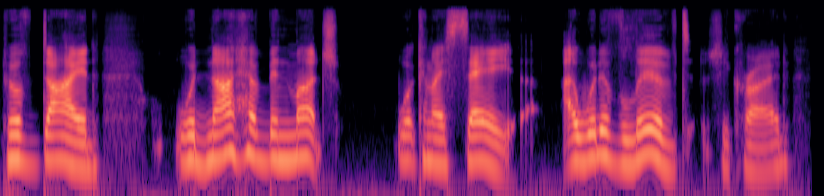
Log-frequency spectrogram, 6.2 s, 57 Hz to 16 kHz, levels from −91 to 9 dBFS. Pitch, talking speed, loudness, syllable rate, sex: 155 Hz, 155 wpm, -18 LUFS, 4.2 syllables/s, male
